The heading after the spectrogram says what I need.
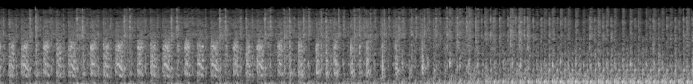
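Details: Mercedes OM611 diesel from a W638, first start after replacing bad injectors: sharp regular clatter over the engine as it catches and settles to idle; one injector is still bad but stuck too hard to remove, still knocking.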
